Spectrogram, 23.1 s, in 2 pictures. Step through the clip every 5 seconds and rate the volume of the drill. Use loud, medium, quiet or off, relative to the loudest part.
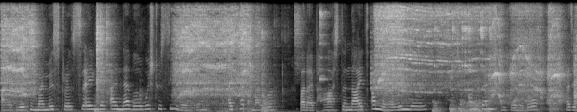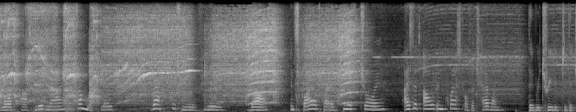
loud, loud, loud, loud, quiet.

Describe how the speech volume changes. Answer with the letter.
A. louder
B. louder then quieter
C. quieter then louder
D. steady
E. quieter
D.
